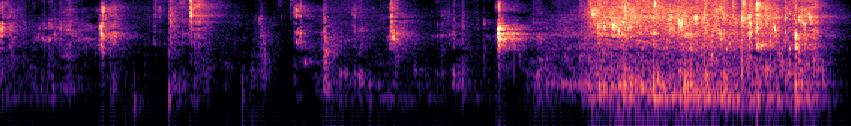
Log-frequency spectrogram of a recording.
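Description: Close-miked eating sounds of noodle soup: wet chewing and mouth smacks with small clicks, then about three seconds in a loud, long slurp of noodles and broth from the bowl.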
